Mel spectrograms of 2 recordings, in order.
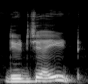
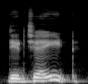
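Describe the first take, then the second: First: Did you is blended into one word, didja. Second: The same.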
